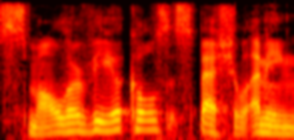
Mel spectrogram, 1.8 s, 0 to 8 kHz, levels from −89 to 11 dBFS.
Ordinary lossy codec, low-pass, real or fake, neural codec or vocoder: AAC, 48 kbps; 7.2 kHz; fake; codec, 16 kHz, 4.8 kbps, FACodec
